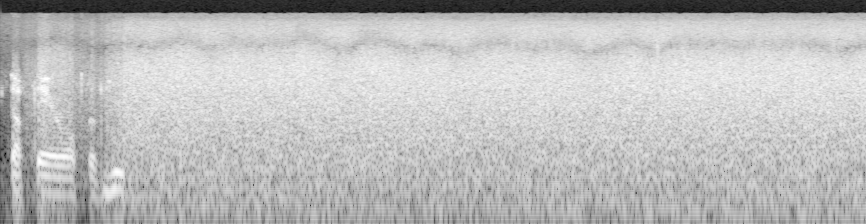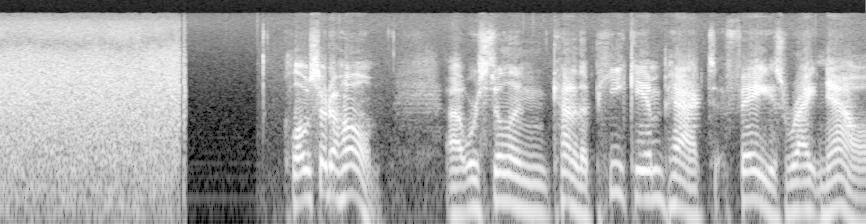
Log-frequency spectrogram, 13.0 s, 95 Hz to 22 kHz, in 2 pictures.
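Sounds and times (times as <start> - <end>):
heavy rain: 0.0 - 7.9
speech: 0.1 - 1.4, 8.7 - 12.9.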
